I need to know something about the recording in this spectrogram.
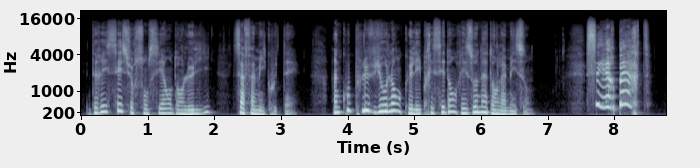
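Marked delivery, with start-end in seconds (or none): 7.6-8.5 piercing, very high-pitched shrieking scream. Reading a story, the wife cries out as a violent knock echoes: screamed.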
